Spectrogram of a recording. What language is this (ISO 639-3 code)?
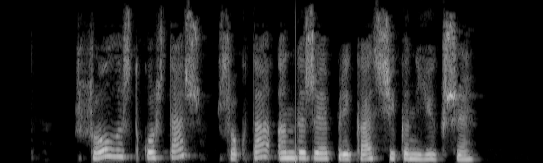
chm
